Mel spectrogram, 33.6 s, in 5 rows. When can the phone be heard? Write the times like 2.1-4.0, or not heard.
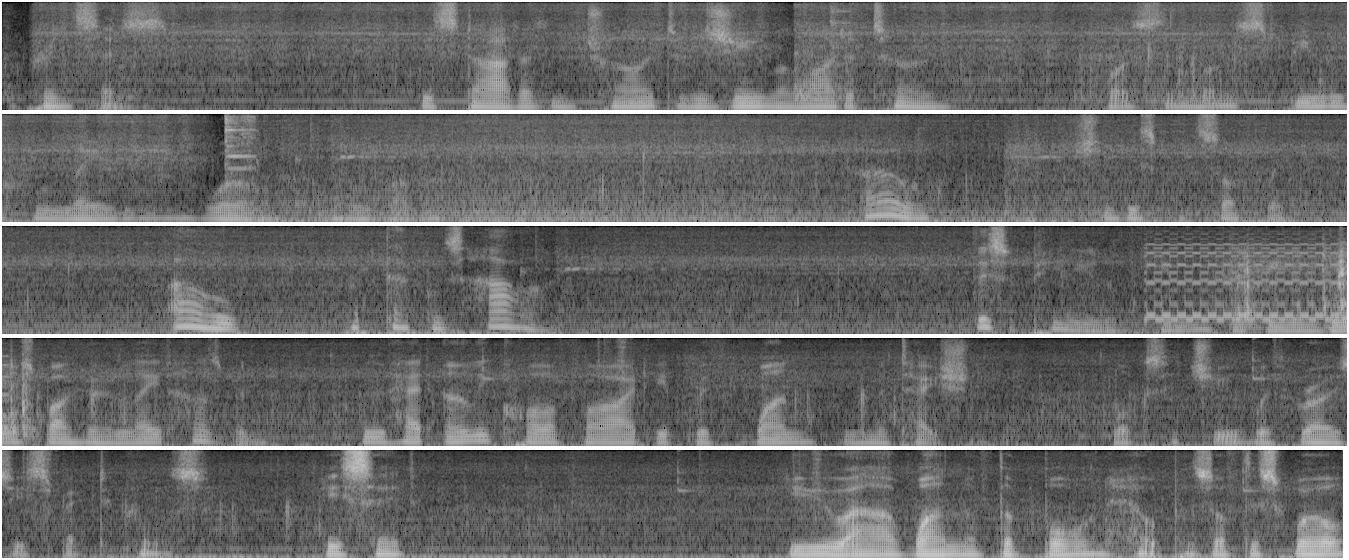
18.9-20.4.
